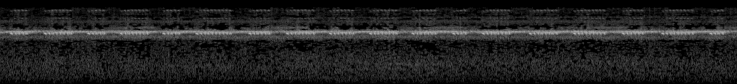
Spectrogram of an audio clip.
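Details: Insect trilling at a constant high pitch in rhythmic pulsed bursts, about two per second, carrying on unchanged with nothing else audible.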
